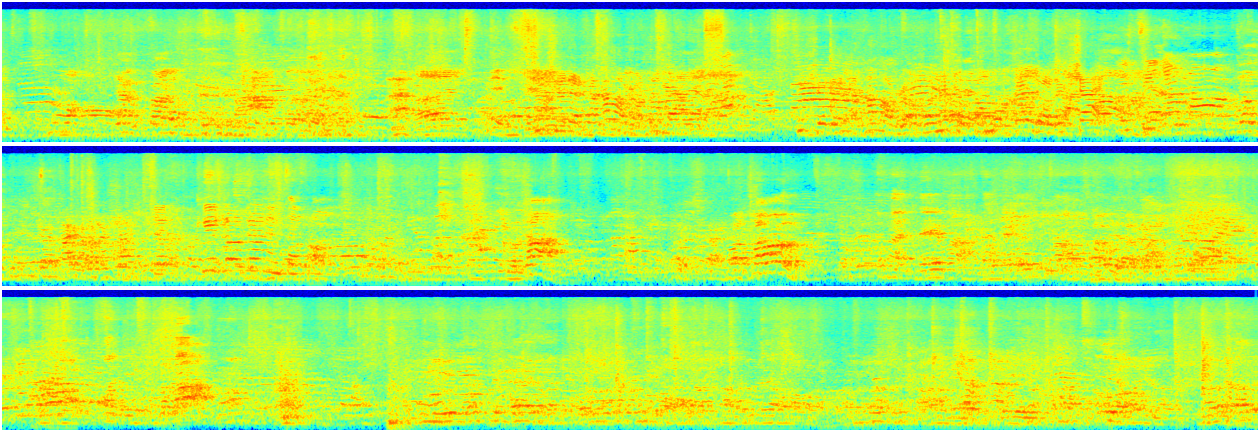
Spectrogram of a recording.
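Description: A crowd of adults chatters in a room with bare, echoing walls.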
